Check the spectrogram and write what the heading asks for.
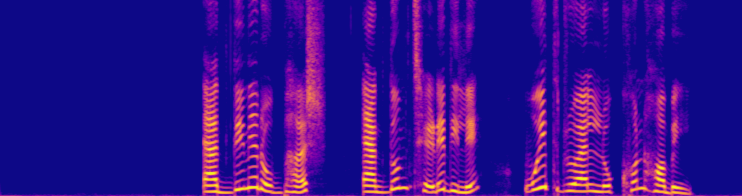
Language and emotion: Bengali, neutral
